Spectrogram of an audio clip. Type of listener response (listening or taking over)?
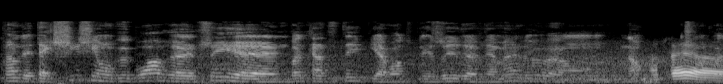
listening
